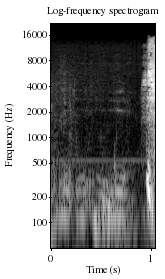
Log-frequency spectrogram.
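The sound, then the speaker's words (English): After a second of near-quiet room noise, a single loud sneeze bursts out right at the end. “Bless you.”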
